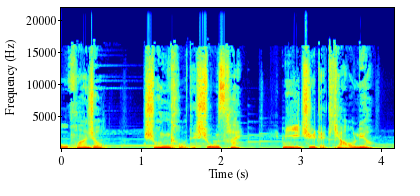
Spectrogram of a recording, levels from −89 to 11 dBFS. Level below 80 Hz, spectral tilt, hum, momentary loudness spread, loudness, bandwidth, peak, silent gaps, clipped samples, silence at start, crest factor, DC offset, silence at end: -26 dBFS; -4.5 dB/octave; none; 8 LU; -10 LUFS; 17.5 kHz; 0 dBFS; none; under 0.1%; 0 s; 10 dB; under 0.1%; 0.1 s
